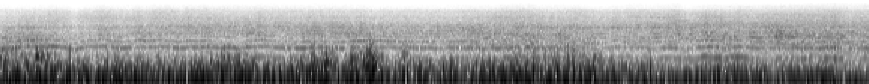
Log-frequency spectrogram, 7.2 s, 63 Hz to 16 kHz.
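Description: A Potensic Atom sub-250g drone hovers and pivots in place, its steady propeller whine holding near and fairly loud throughout, with slight shifts in pitch as it turns in the wind.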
